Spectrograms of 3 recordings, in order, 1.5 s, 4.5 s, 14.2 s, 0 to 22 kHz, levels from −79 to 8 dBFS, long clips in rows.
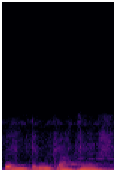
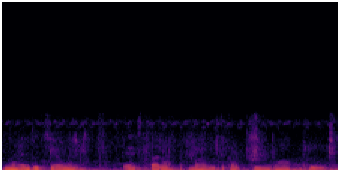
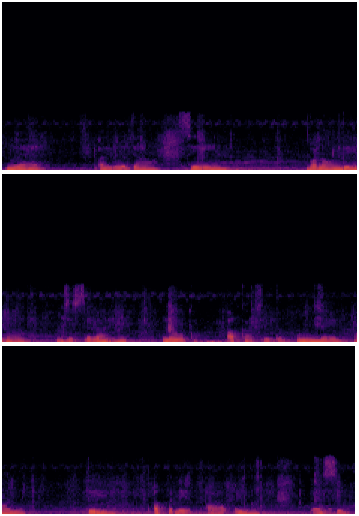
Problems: constant background noise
